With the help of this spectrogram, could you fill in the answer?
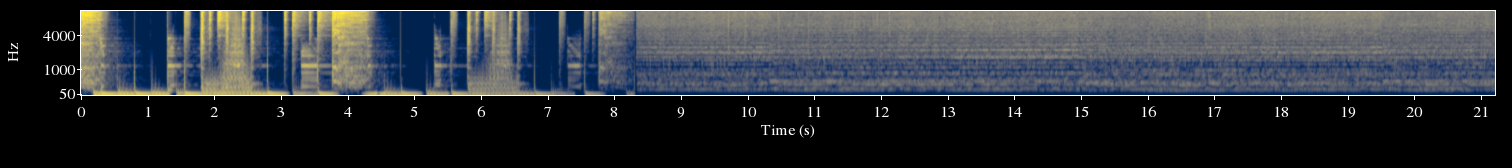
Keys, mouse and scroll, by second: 0.2 ctrl+click, 1.9 click, 4.6 click, 10.7 alt+click, 16.6 Return, 17.6 click.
